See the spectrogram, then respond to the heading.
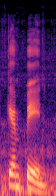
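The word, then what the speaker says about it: campaign: এ আই জি এন ক্যাম্পেইন ক্যাম্পেইনের মধ্যেও জির উচ্চারণটা কিন্তু সাইলেন্ট রয়েছে কেননা জি এন জি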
